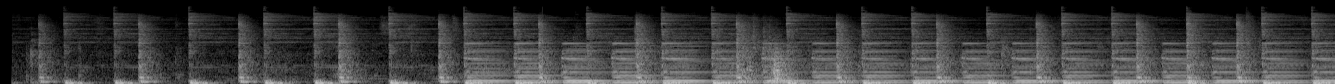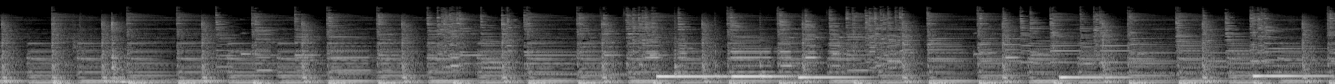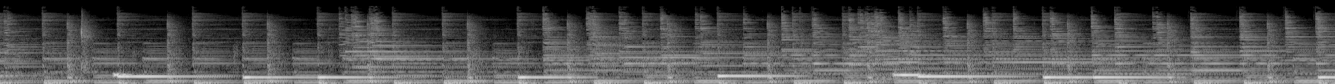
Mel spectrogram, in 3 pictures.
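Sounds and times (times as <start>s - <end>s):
synthesised drum beat: 0.2s - 40.0s
sustained chord tones: 15.6s - 40.0s.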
